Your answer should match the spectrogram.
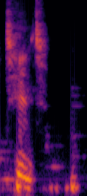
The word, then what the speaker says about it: tint: Wayne says, always remember to pronounce the N in tint. Yes, you must. You must pronounce it. Embrace the N. You must pronounce tint.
